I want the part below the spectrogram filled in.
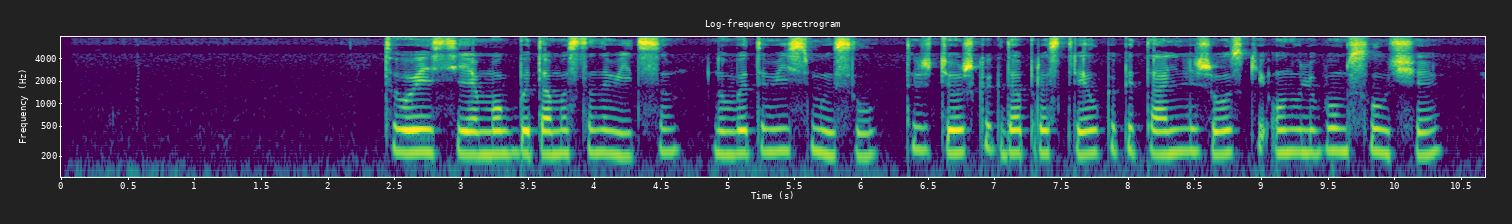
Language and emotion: Russian, neutral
